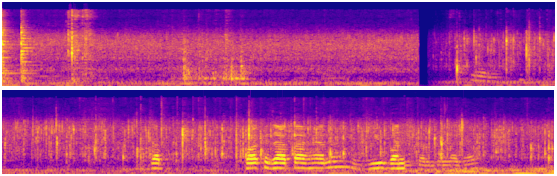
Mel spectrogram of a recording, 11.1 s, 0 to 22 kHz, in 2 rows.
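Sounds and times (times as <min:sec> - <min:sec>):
cream sizzling in a pan: 0:00.0 - 0:11.0
spoon scraping a pan: 0:01.7 - 0:02.6.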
